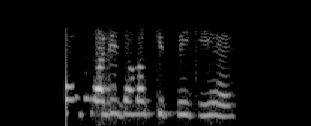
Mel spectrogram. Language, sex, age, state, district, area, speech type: Hindi, female, 30-45, Uttar Pradesh, Pratapgarh, rural, conversation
